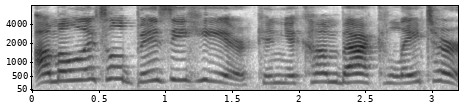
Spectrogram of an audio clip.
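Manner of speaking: slightly Scottish put-on accent. Voicing the captain telling a visitor he is busy: accent drifting into scottish. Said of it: "I don't know what accent this is. It's g-, going slightly too far into Scottish".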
